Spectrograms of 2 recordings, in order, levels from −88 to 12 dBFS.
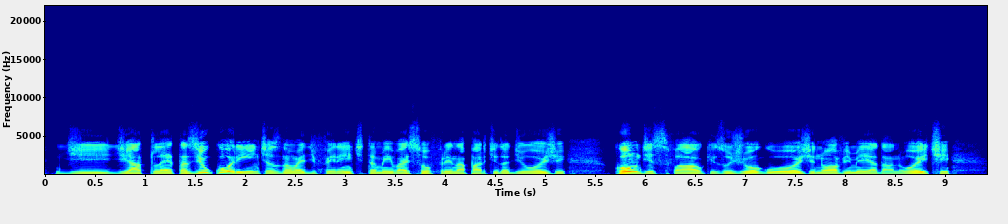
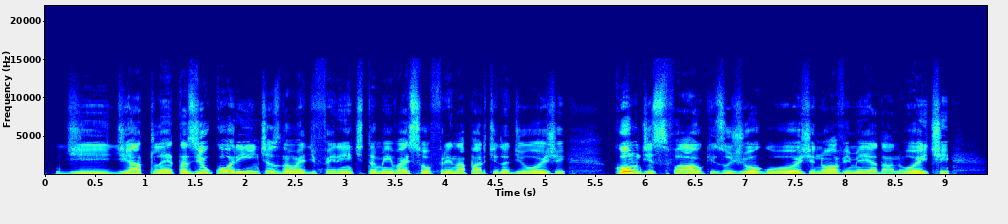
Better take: second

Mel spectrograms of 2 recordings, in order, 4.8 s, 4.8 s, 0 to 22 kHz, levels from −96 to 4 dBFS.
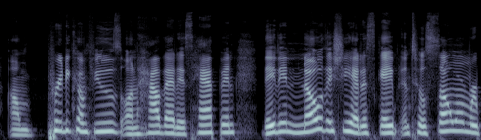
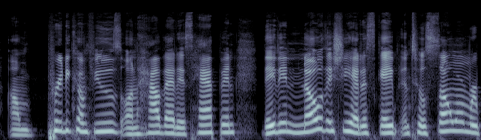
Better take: second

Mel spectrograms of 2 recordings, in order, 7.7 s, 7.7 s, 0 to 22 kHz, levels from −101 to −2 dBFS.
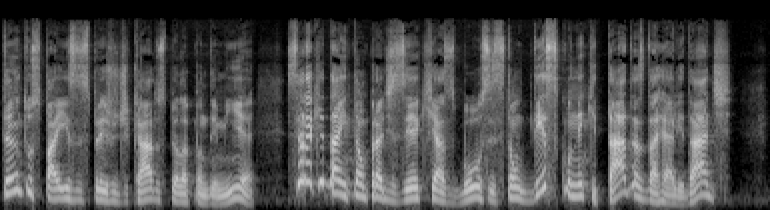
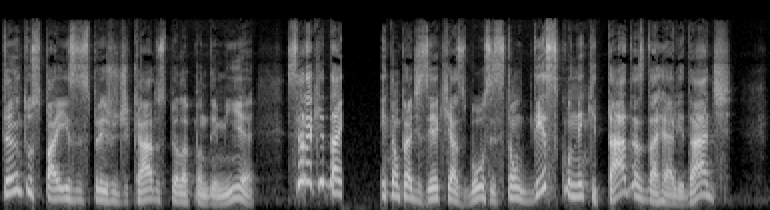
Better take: first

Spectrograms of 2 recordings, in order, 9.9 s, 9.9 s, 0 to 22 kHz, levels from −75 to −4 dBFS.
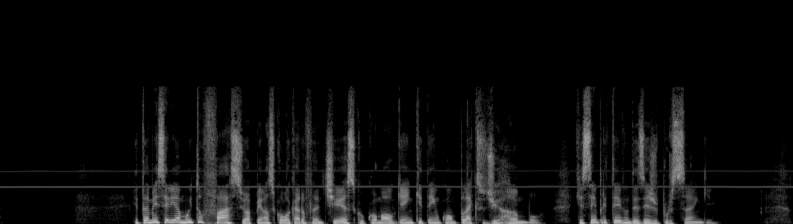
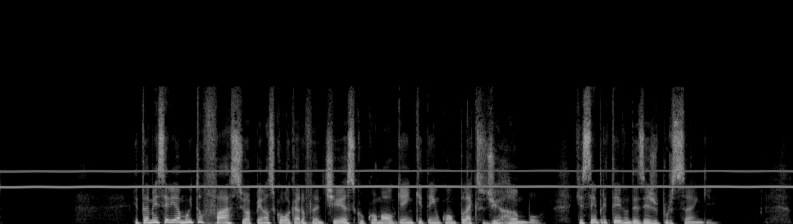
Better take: first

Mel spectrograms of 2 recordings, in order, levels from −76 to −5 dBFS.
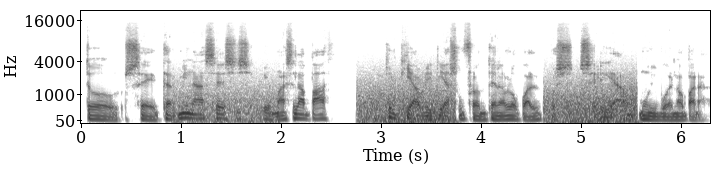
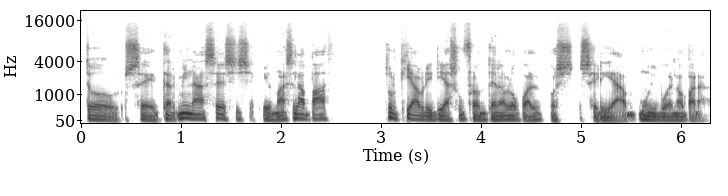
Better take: second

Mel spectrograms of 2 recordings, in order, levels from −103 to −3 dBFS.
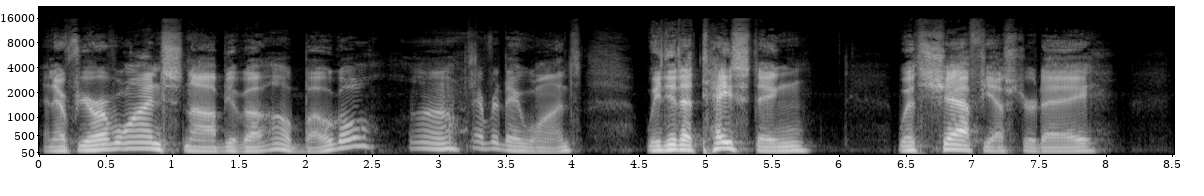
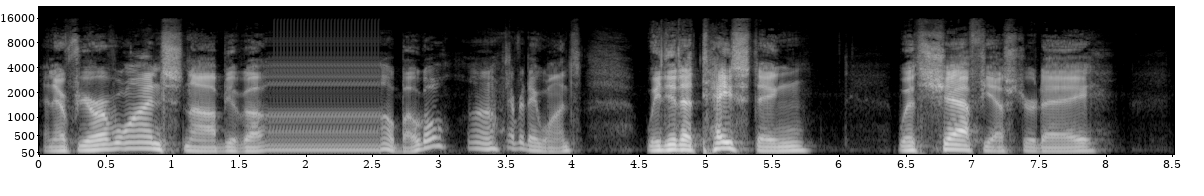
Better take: first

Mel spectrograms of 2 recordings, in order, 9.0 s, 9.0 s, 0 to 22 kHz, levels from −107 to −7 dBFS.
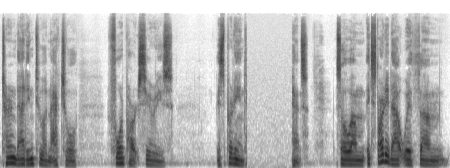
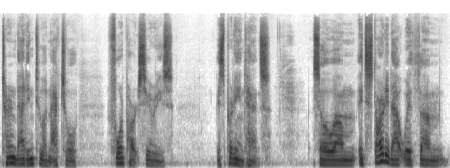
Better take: second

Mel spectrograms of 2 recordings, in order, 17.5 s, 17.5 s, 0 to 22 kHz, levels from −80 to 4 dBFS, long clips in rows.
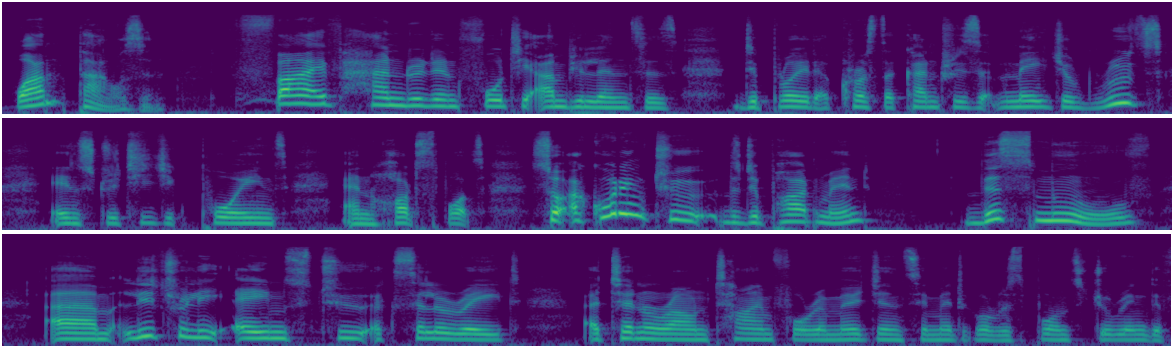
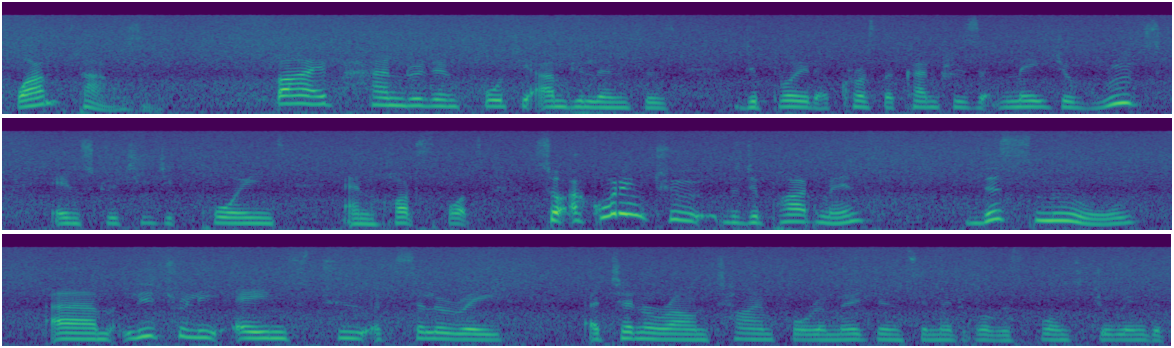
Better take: first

